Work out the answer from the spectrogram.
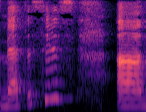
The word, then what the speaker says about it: Methexis: All right, the next one is by the House of Manos Gerakinis, and this is, it's called, it's spelled Meoxis, but it's pronounced Methexis.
